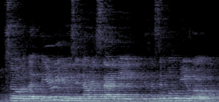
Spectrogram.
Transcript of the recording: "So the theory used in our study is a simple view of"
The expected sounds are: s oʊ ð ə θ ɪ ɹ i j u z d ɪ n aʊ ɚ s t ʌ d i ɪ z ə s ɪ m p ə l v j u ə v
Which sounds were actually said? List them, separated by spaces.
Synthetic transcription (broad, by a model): s oʊ ð ə θ ɪ ɹ i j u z ɪ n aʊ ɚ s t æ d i ɪ z ə s ɪ m p l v j u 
